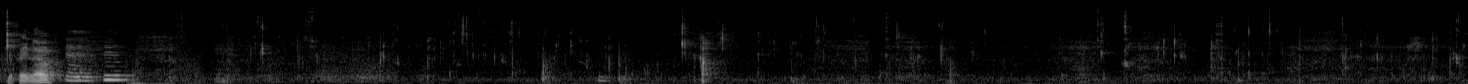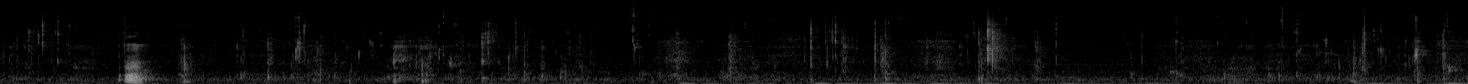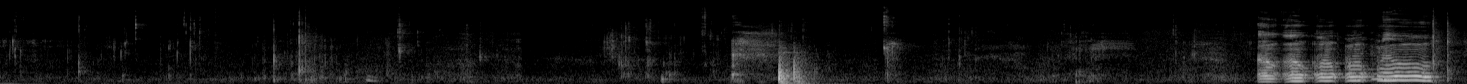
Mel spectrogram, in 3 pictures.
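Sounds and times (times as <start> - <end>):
people chewing and biting: 2.1 - 37.1.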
